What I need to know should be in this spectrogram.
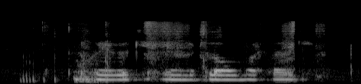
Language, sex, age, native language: Icelandic, male, 12, Icelandic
